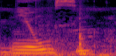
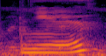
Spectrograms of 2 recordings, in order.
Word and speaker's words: nyeusi: So yeah, black in Swahili means is pronounced nyeusi. Nyeusi. Nye. Nye. U. U. Si. Nyeusi. Like Russian, nye.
